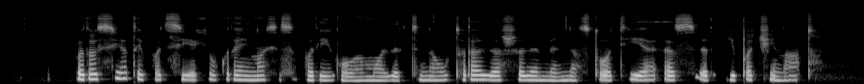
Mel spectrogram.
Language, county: Lithuanian, Kaunas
